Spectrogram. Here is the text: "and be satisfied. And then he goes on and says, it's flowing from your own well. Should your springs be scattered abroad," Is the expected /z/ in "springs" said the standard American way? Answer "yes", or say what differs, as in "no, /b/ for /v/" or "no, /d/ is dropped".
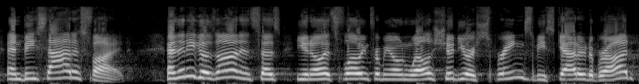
yes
